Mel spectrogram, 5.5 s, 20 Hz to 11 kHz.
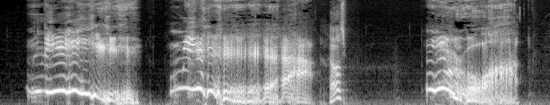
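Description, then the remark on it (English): On the radio station 97.3 The Sky, a person loudly imitates a horse whinnying for a horse parade bit, in three wavering, pitch-sliding bursts, each about a second long, separated by short pauses, with no other sounds. “Giddy up! Time for the horse parade!”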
